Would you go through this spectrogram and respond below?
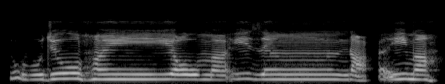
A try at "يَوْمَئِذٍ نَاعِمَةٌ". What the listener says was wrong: نہیں اخفا کیوں کر رہی ہیں آپ؟ غنہ کریے نا یومئذ ناعمة.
